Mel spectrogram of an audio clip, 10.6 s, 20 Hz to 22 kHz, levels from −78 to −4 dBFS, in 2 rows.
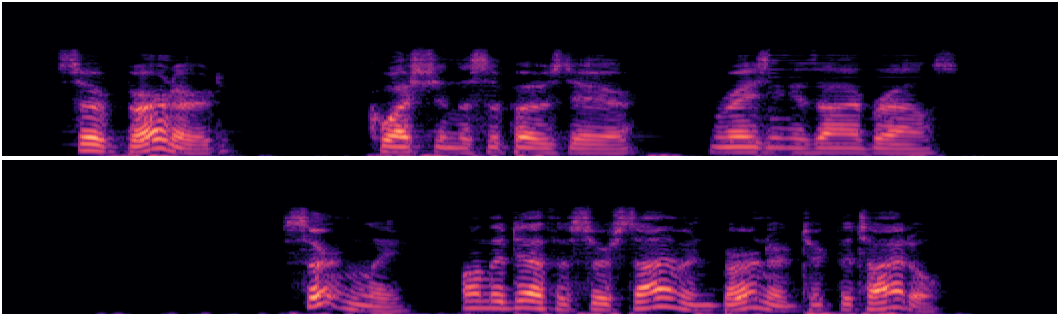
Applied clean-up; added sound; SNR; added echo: neural mask model DeepFilterNet 3.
